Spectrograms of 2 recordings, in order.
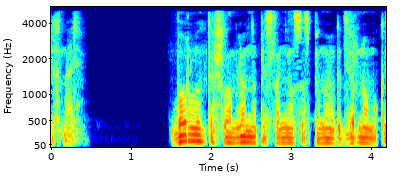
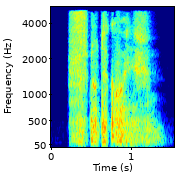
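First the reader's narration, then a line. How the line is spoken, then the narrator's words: Man whispering. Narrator (Russian): прошептал он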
